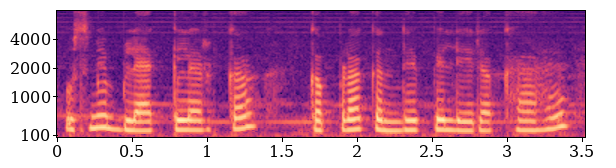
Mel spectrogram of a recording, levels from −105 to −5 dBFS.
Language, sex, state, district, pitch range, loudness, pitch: Hindi, female, Jharkhand, Ranchi, 220-250 Hz, -17 LUFS, 225 Hz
